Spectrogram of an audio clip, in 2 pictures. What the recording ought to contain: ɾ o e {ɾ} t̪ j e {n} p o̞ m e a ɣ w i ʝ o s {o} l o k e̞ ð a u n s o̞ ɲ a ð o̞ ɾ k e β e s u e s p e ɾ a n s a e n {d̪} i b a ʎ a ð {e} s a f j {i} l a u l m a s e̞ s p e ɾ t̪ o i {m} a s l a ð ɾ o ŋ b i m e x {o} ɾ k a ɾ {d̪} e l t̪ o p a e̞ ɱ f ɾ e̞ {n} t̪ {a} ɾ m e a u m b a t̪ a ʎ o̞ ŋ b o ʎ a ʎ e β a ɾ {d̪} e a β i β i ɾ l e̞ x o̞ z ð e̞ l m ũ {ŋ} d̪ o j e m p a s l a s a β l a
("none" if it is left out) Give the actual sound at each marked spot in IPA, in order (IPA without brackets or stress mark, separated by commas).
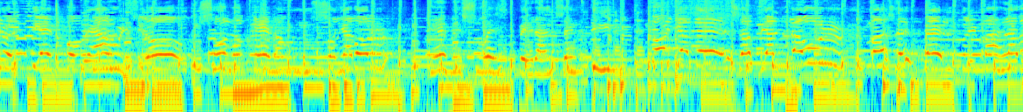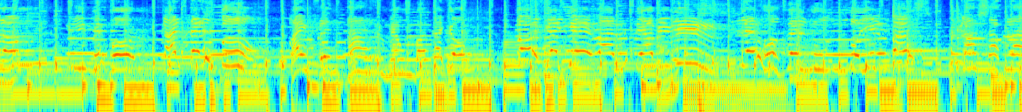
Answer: l, m, o, t̪, e, a, m, o, t̪, n, a, t̪, n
